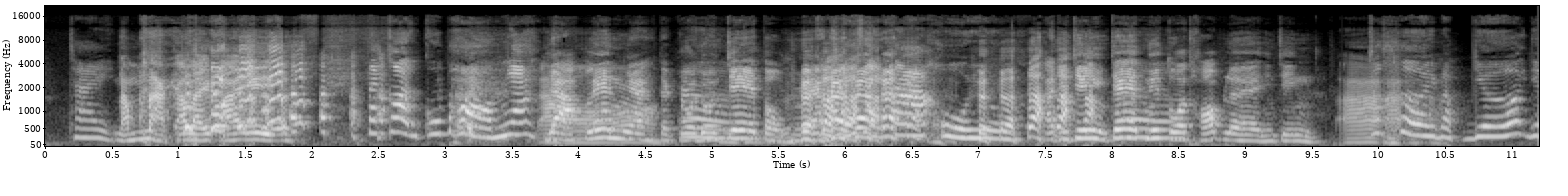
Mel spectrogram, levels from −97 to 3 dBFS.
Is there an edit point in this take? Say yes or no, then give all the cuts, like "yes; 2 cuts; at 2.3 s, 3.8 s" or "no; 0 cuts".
yes; 1 cut; at 1.8 s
